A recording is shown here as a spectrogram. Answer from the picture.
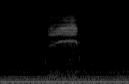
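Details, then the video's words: A single short, breathy hiss from wild barn owl nestlings outside their nest box, over a constant low hum. "Barn owl nestlings hang outside of box."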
